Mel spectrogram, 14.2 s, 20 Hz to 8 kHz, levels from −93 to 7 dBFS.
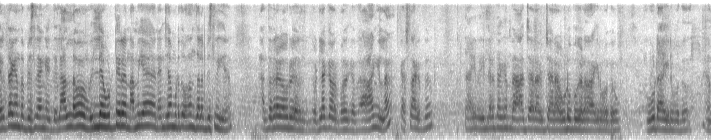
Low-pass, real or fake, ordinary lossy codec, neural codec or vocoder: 7.2 kHz; real; none; none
